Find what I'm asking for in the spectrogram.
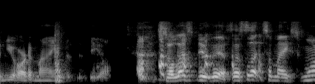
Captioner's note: laughs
